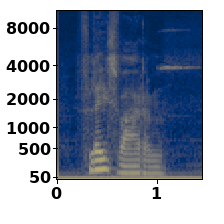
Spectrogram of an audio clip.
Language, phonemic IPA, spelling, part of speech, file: Dutch, /ˈvleswarə(n)/, vleeswaren, noun, Nl-vleeswaren.ogg
- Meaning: plural of vleeswaar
